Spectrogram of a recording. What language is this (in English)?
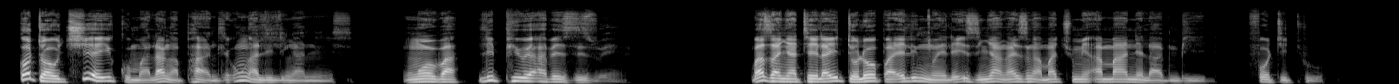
North Ndebele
